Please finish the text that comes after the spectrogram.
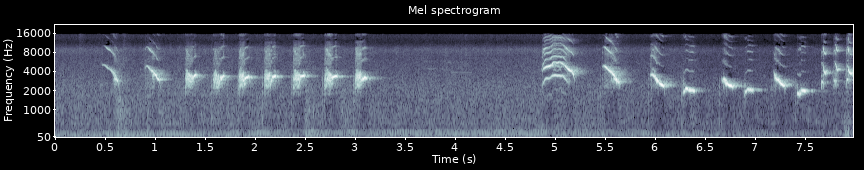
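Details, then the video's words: Greater green leafbird, known locally as cucak hijau, in a song set for contest conditions: loud, clear high whistles repeated in rapid even series, then a pause and a second run of sharp downslurred notes. "Setting Khusus Cucak Hijau Saat Lomba Lamban Panas / Telat Kerja"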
